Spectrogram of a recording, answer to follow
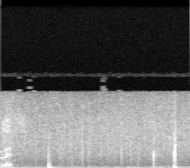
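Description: Steady hiss and low hum of an old film soundtrack, with a sharp click about half a second in and another near the end.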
